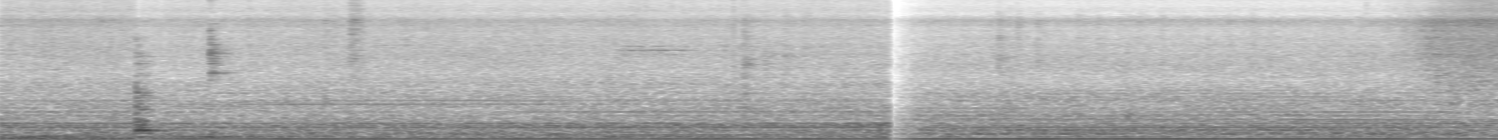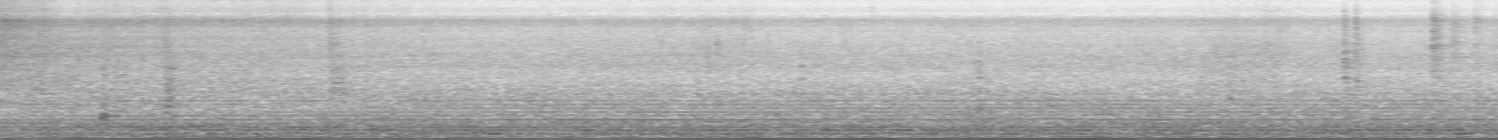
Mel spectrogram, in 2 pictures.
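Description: Steady low mechanical hum of restaurant kitchen equipment, with a few faint clinks and a short burst of hiss about eleven seconds in. The sound cuts out for an instant about seven seconds in.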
